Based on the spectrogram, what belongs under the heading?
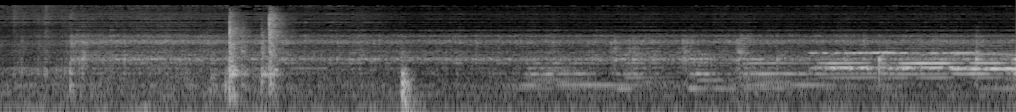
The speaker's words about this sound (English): Wind up, you have to release the brake on the platter, give it a spin to help it start going, and then set the needle down, and then close the lid because that helps keep some of the surface noise out.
